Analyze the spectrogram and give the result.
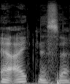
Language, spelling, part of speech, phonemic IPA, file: German, Ereignisse, noun, /ɛɐ̯ˈʔaɪ̯ɡnɪsə/, De-Ereignisse.ogg
- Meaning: 1. dative singular of Ereignis 2. nominative plural of Ereignis 3. genitive plural of Ereignis 4. accusative plural of Ereignis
